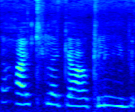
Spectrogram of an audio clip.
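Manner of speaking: put-on high, squealing girly voice, screaming.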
